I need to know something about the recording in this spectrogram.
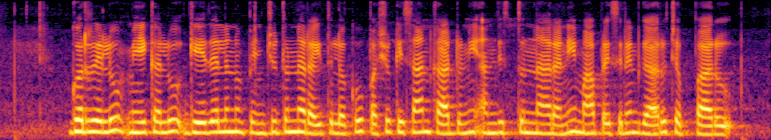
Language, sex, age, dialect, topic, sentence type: Telugu, female, 25-30, Central/Coastal, agriculture, statement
